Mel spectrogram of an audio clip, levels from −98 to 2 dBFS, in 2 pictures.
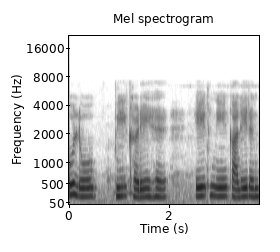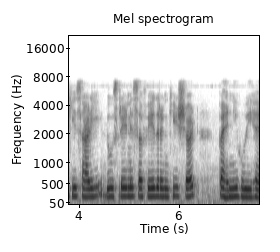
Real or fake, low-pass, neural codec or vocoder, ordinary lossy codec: fake; 7.2 kHz; vocoder, 22.05 kHz, 80 mel bands, WaveNeXt; none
